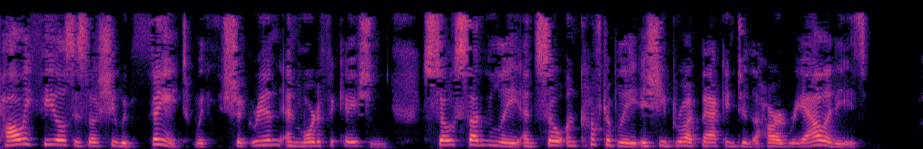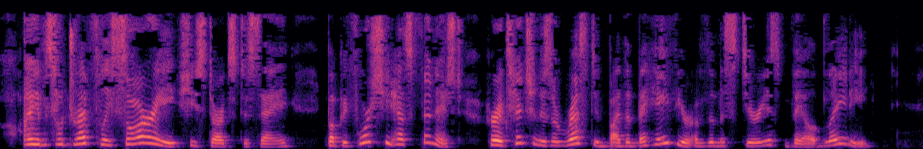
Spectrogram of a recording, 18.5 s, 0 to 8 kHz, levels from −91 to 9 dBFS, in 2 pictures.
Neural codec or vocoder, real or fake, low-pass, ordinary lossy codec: codec, 16 kHz, 2 kbps, FunCodec, trained on Chinese and English, 25 frames a second; fake; 7.2 kHz; MP3, 32 kbps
